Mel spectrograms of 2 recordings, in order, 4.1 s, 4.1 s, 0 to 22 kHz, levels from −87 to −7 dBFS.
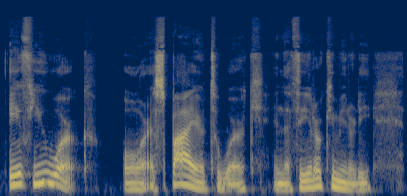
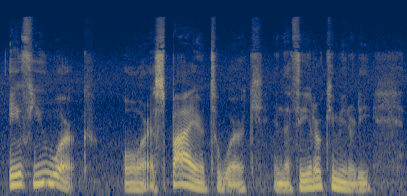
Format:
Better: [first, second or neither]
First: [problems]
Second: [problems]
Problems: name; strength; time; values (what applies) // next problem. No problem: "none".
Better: first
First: none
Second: hiss; faint; throughout; 25 dB below the speech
